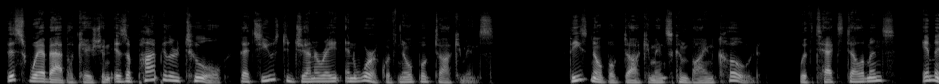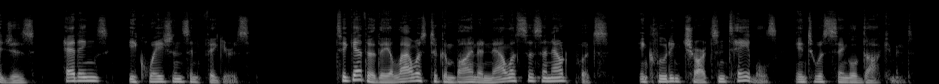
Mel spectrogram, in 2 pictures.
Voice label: E-Learning Technical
